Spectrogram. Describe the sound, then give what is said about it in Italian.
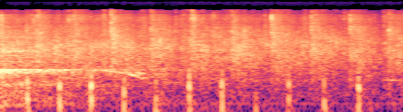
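A crowd claps together in a steady round of applause, with distinct individual claps punctuating the broad wash of noise; no one speaks over it. The crowd is applauding the king, Jesus, during a sermon. “Vogliamo applaudire il re.”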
